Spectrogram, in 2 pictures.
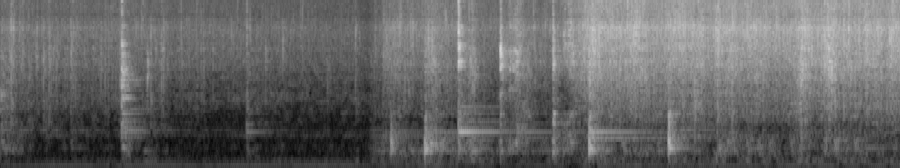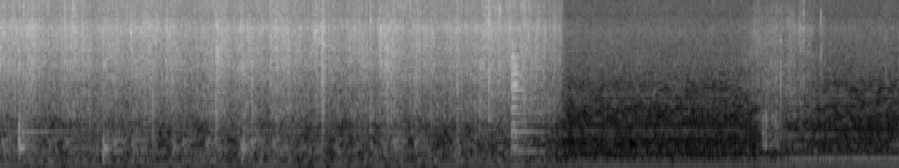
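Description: Sliced green chillies frying in oil with ground spice paste in a wok, sizzling, with a metal spatula scraping and knocking against the pan as they are stirred. The sizzle grows loud about six seconds in and cuts off suddenly near the end.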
